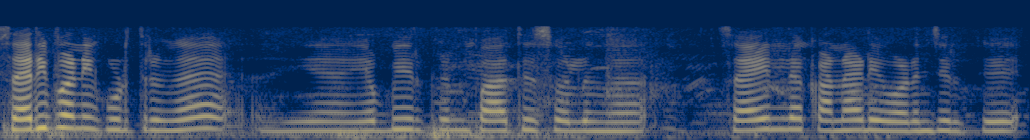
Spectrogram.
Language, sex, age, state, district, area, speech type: Tamil, female, 30-45, Tamil Nadu, Tiruvannamalai, rural, spontaneous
